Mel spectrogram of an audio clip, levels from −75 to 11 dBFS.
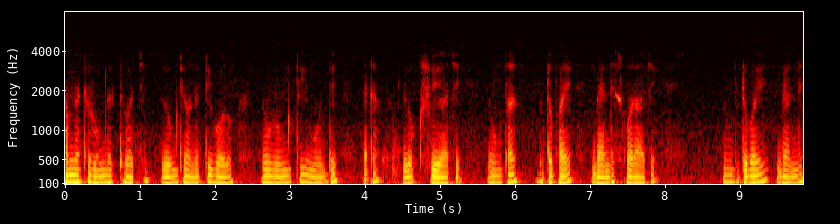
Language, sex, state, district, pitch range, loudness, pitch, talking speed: Bengali, male, West Bengal, Paschim Medinipur, 105-125 Hz, -19 LUFS, 115 Hz, 150 wpm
